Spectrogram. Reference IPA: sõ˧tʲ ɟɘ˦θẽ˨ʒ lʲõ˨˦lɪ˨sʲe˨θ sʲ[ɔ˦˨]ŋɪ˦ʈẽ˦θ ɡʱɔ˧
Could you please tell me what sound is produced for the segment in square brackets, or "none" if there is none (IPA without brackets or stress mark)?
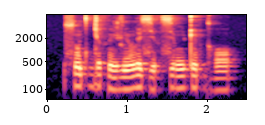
ɔ˦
